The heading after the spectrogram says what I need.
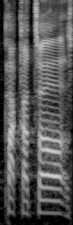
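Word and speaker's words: Paquetá: Emerson suchek Declan rice Lucas paqueta or pakata some people call him um apparently that's the correct pronunciation Bowen Antonio and Ben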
